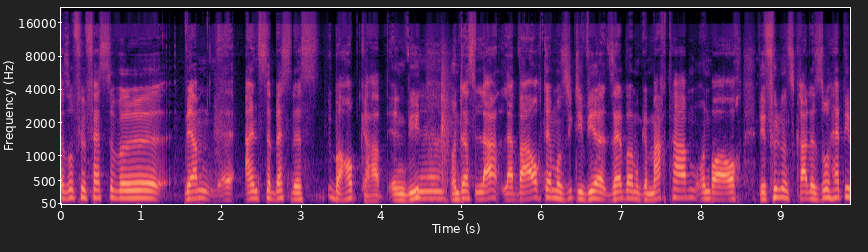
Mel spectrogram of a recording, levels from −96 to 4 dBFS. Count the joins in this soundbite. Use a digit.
6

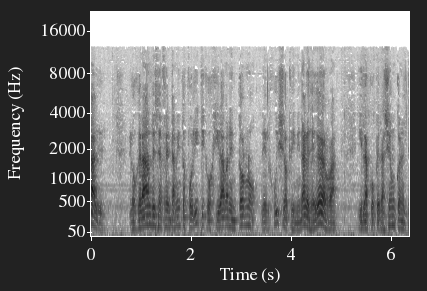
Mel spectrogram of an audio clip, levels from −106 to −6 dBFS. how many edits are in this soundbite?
0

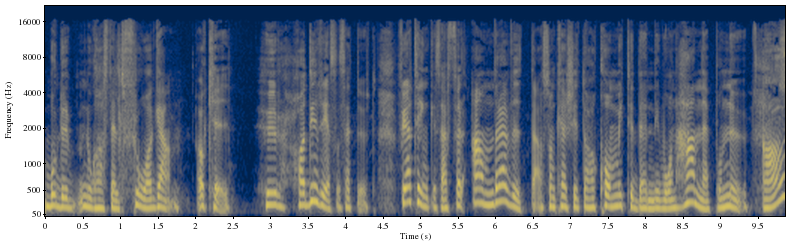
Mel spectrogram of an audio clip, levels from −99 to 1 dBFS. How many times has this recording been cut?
0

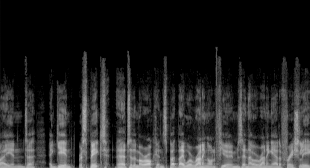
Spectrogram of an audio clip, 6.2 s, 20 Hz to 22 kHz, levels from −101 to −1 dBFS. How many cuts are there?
1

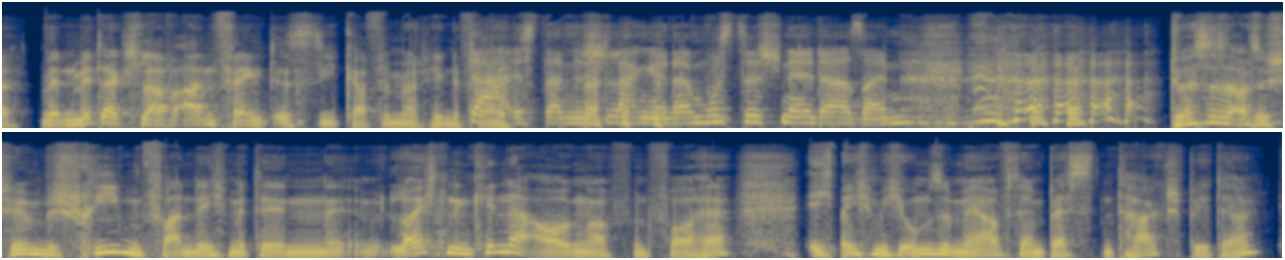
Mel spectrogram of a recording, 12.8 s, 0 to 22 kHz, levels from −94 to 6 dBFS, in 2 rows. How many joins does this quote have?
2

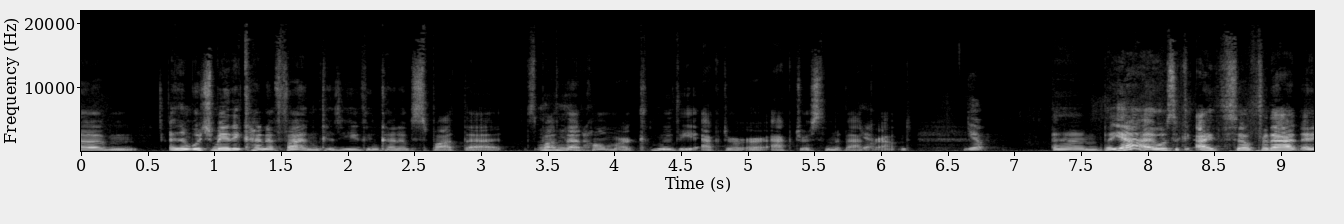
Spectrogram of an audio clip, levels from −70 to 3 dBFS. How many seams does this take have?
1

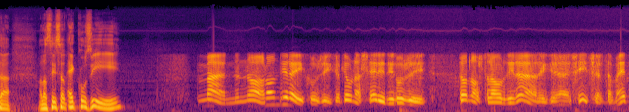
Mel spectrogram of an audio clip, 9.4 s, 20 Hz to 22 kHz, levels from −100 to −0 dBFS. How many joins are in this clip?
5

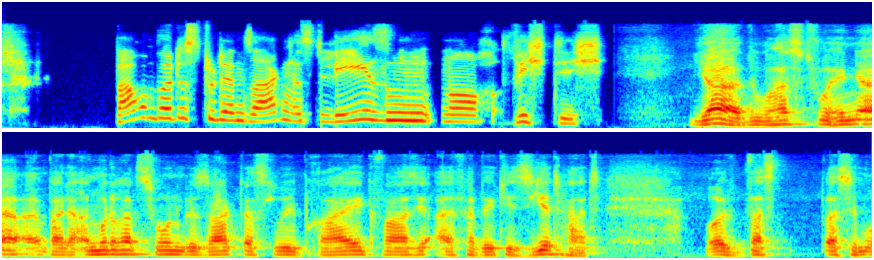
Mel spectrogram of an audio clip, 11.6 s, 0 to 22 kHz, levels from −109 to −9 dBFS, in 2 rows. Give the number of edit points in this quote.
4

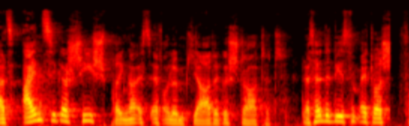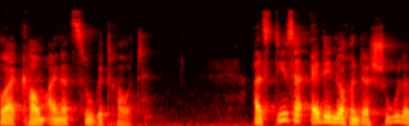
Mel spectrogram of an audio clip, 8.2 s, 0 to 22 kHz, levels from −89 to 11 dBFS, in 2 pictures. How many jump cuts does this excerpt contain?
3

